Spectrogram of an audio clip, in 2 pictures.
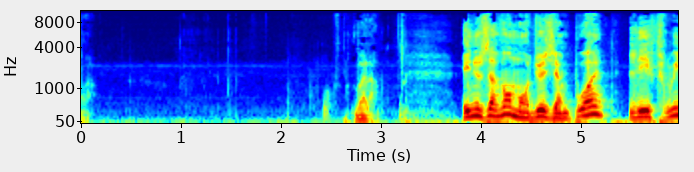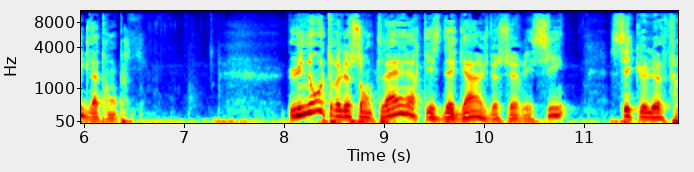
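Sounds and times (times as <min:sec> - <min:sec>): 
person sipping tea: 0:01.0 - 0:03.5
person swallowing tea: 0:02.3 - 0:03.4
speech: 0:02.8 - 0:06.6, 0:08.0 - 0:11.9.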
